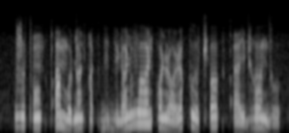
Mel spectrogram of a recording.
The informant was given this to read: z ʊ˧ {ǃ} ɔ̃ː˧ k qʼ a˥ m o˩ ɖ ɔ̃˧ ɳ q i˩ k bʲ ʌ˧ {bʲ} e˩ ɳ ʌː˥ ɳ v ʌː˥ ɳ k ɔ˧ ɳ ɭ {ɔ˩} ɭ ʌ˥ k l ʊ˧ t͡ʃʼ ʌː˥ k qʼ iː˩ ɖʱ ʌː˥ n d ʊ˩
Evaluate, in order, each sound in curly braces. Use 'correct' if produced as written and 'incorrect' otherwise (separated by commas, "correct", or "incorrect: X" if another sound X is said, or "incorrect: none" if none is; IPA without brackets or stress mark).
incorrect: tʼ, correct, correct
